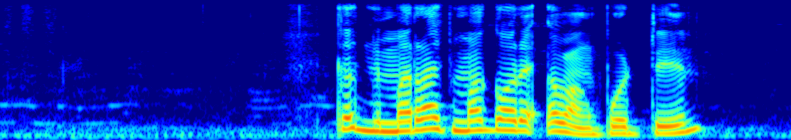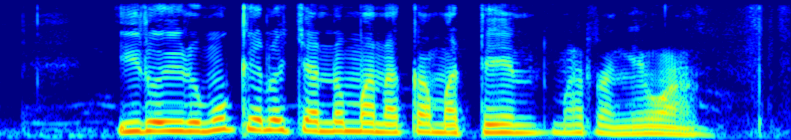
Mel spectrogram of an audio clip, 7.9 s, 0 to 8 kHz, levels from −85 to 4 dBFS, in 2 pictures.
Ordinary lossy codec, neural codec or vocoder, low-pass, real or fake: none; none; 7.2 kHz; real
